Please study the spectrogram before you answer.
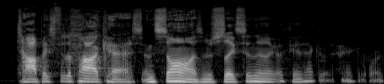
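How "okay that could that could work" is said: very soft mumbling, as if to himself. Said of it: "repeat it to myself".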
